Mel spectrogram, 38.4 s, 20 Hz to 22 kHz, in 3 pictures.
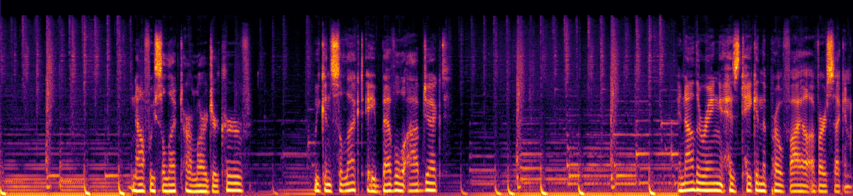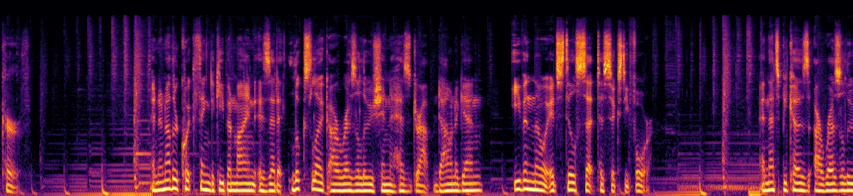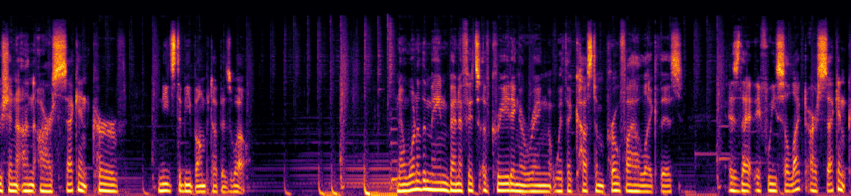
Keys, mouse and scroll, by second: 1.9 click, 5.9-8.9 drag, 13.0 click, 19.8 click, 20.2 scroll up 5, 25.4 click, 28.8-31.3 drag, 37.5 click.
